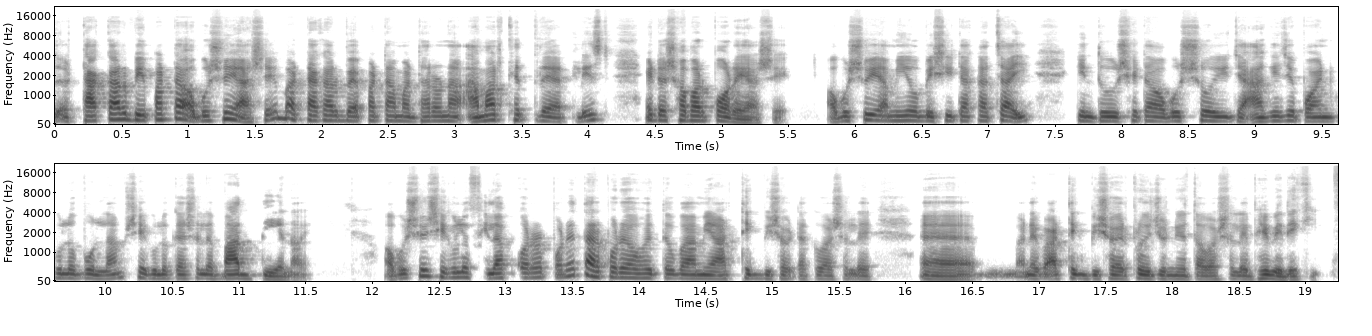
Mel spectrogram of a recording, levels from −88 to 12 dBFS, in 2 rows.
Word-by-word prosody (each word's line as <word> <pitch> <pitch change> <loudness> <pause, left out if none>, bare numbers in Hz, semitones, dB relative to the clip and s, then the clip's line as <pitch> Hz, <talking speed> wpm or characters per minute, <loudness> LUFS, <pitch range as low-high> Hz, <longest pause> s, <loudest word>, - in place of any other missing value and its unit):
হ্যাঁ, 130 - -4
টাকার 155 +6 +6
ব্যাপারটা 185 +4 +3
অবশ্যই 155 +6 +1
আসে 170 - -4
বা 230 - +4
টাকার 160 0 +3
ব্যাপারটা 155 +1 0
আমার 145 -2 0
ধারণা 150 0 0 0.2
আমার 175 +1 +4
ক্ষেত্রে 175 -3 -4
atleast 175 +8 -4 0.3
এটা 165 -2 +2
সবার 160 -2 +4
পরে 125 -9 +5
আসে। - - -8 0.4
অবশ্যই 155 +5 +1
আমিও 155 +1 0
বেশি 155 +2 -1
টাকা 145 +1 -2
চাই। - - +4 0.4
কিন্তু 145 -1 +1 0.2
সেটা 150 -1 -3
অবশ্যই 145 +1 +1
যে 130 - +1
আগে 130 +4 0
যে 160 - +1
পয়েন্টগুলো 135 +1 +1
বললাম 125 -1 0
সেগুলোকে 130 -4 -2
আসলে 130 +1 -2
বাদ 130 0 +7
দিয়ে 105 -3 +1
নয়। - - -11 0.6
অবশ্যই 135 +10 -1
সেগুলো 165 -1 -1
fill 145 - 0
up 150 - -13
করার 160 +1 -2
পরে 205 - -2
তারপরেও 165 -7 +4
হয়তোবা 135 -2 -1
আমি 125 0 +2
আর্থিক 125 +3 -4
বিষয়টাকেও 115 -1 -6
আসলে 105 - -6 0.4
অ্যা 120 - +1 0.6
মানে - - -1
আর্থিক 130 +3 0
বিষয়ের 120 -1 -1
প্রয়োজনীয়তাও 115 -4 0
আসলে 110 +1 -4
ভেবে 125 -5 +4
দেখি। 100 0 -11
145 Hz, 170 wpm, -23 LUFS, 130-160 Hz, 0.6 s, বাদ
